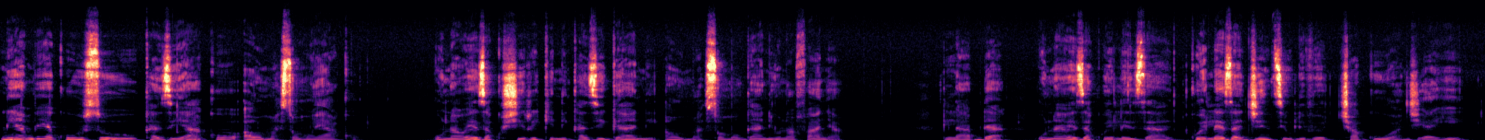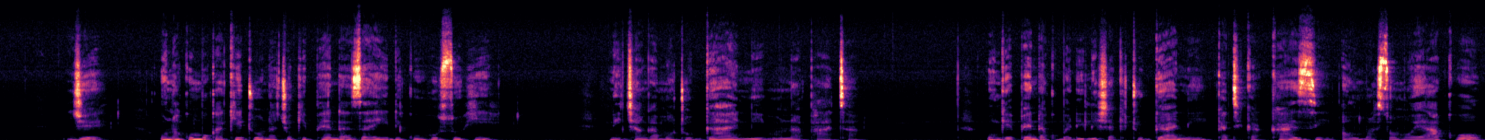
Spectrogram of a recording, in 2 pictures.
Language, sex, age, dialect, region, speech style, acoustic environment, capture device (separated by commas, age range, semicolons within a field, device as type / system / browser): Swahili, female, 35-44, Kenya - Nairobi Sheng-influenced, Kenya, happy, nature; silence; traffic, desktop / Windows / Chrome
